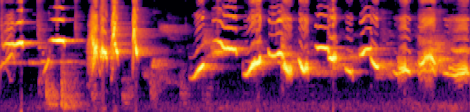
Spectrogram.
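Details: Tutor song of a white-rumped shama, played mornings and evenings to coax quiet birds into their full repertoire: high whistled notes, a brief pause, then a rapid, varied run of rich chirps and slurred phrases.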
